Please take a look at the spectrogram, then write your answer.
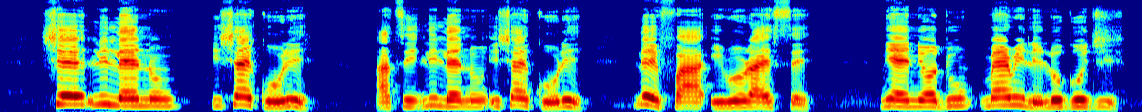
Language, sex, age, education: Yoruba, female, 30-45, tertiary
